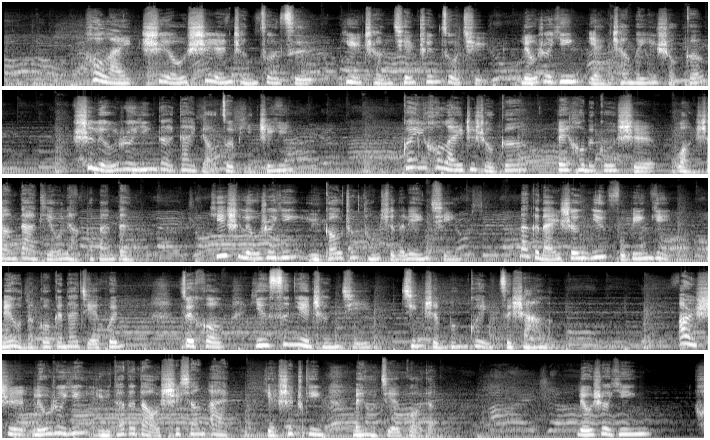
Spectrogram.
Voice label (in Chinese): 短视频音乐解说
